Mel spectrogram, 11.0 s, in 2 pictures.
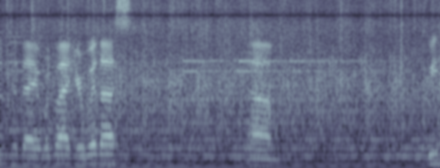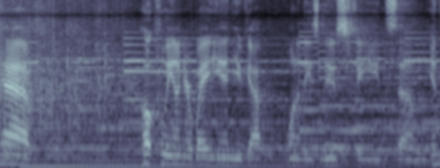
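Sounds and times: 
audience applauding to welcome first-time visitors: 0.0 - 7.7
speech: 0.2 - 1.8, 3.1 - 3.6, 5.3 - 6.1, 7.2 - 11.0.

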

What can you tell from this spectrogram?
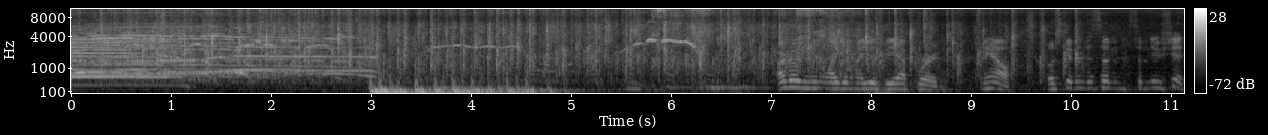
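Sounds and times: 
audience applause: 0.0 - 10.1
speech: 7.1 - 11.1.

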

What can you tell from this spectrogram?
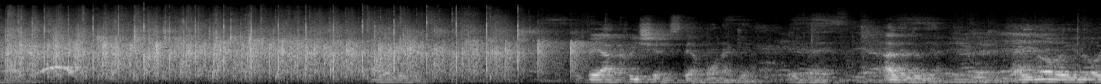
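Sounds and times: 
audience applause: 0.0 - 6.0
speech: 5.9 - 11.0.

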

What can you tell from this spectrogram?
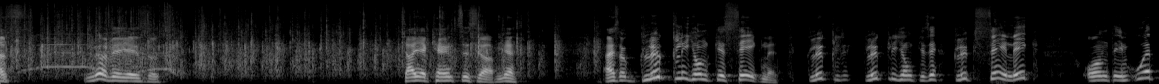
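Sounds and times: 
speech: 0.0 - 0.2, 0.8 - 1.7, 4.0 - 5.3, 6.0 - 11.5
audience applause: 0.0 - 6.1.

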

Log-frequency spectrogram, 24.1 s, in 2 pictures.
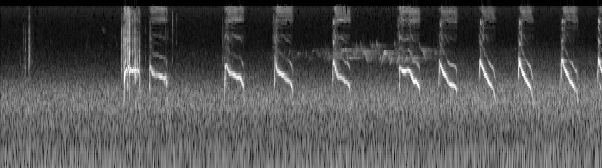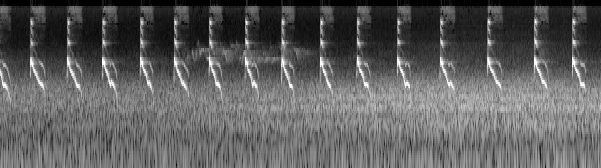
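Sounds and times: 
soft background hiss: 0.0 - 24.0
Douglas squirrel harsh squealing calls: 2.4 - 3.4, 4.5 - 6.0, 6.6 - 7.1, 8.0 - 21.2, 21.8 - 23.8.

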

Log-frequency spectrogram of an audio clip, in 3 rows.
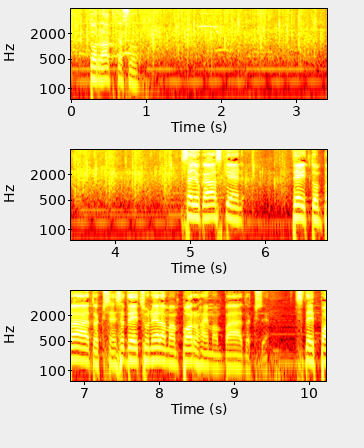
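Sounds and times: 
audience applause: 0.0 - 6.7
speech: 0.2 - 1.1, 4.9 - 5.8, 6.4 - 10.2.

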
